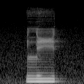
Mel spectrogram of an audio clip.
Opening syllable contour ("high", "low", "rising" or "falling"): low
